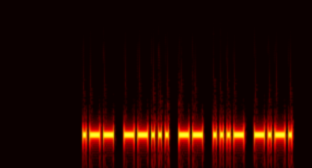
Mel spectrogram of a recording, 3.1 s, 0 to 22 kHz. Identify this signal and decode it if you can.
Morse code, heard as a keyed tone, about 34 wpm, 700 Hz. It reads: W7MVC
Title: USA Call Signs - 5 Characters - Repeated 2x - 35wpm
